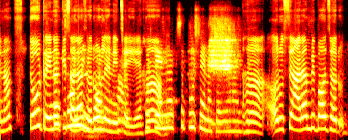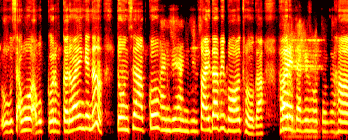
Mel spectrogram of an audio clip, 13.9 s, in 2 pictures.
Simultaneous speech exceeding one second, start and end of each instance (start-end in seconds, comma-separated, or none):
1.3-3.2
